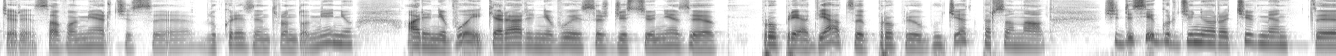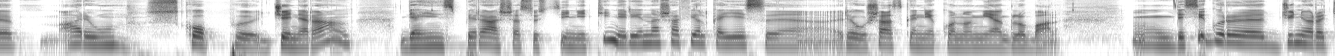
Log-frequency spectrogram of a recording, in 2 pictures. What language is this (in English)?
Romanian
